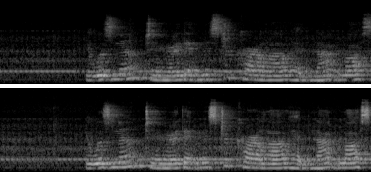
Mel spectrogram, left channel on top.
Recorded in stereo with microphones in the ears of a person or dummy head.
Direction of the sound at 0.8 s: 50° right (ahead or behind).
